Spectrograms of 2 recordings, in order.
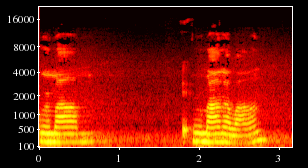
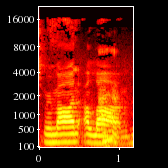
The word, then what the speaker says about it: Rumaan Alam: How do you pronounce the woman, the author's name? I actually think it's a man. Like Rumaan Anam or something like that? – Oh, Rumaan Alam? – Yes, Rumaan Alam, yeah.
